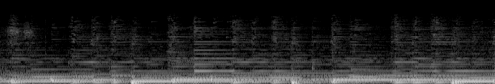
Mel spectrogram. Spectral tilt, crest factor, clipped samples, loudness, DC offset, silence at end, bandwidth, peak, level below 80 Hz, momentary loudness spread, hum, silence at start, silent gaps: -8.5 dB/octave; 16 dB; under 0.1%; -23 LUFS; under 0.1%; 0 s; 9.4 kHz; -6 dBFS; -34 dBFS; 5 LU; none; 0 s; none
